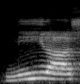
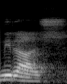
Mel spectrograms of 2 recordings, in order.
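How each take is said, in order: First: The first vowel is drawn out long. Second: The first vowel is said short and quick. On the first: The speaker calls it wrong. "निराश नहीं बोल रहे हैं" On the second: The speaker calls it right. "छोटी ई की मात्रा का ही उच्चारण कर रहे हैं"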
